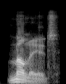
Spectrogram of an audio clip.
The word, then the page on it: mullet: British English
